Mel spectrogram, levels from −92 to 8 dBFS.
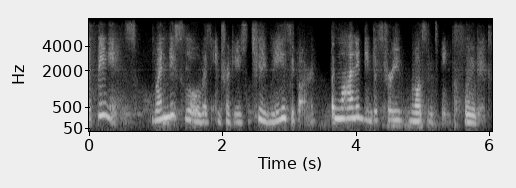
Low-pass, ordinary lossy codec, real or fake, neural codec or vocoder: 7.2 kHz; Opus, 16 kbps; fake; codec, 44.1 kHz, 0.9 kbps, DAC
